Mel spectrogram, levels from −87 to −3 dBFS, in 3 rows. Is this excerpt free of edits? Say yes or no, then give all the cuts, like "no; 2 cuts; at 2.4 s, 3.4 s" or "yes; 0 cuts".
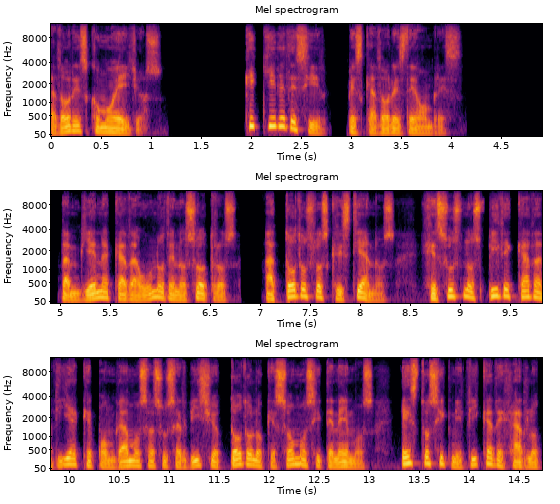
no; 2 cuts; at 1.9 s, 4.8 s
